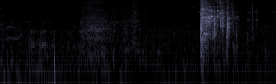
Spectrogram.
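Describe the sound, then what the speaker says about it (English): Ceramic tiles meant for a designer bathroom are smashed, a sharp crash and clatter of breaking pieces arriving abruptly after quieter background sounds. "Russell is now reduced to smashing up the tiles, which were destined for his designer bathroom"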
